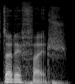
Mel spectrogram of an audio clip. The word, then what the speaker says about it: tarefeiros: E a e a Vanessa pergunta se não deveríamos dizer tarifeiros, tendo em conta que a sílaba tónica é o fei e não eh e não aquela a sílaba anterior.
